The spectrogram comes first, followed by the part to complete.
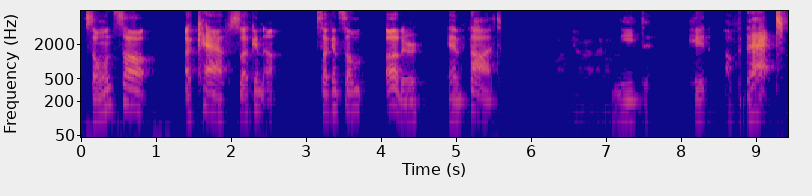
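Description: An actor playing a goofy, curious stoned young character in an amateur script reading, musing in a slow drawl. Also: mid-range voice, bright, forceful tone. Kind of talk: amateur dramatic script reading over video call.

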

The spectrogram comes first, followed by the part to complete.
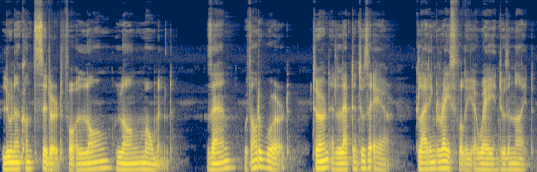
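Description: A man's voice: low voice, steady tone, unhurried, darkish tone. A man reading scripted fiction as the narrator of a dramatised story. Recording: music behind the voice.

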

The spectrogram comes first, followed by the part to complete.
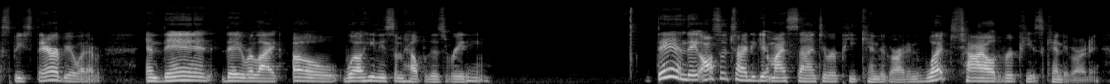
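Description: A young woman with a low voice speaks into a phone held at arm's length in a small room at home. She talks bluntly and with emphasis, hurrying through some lines and slowing down to press her points. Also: a bit bright. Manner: emphatic, blunt and quick-talking. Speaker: vlogger. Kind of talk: casual home vlog showing books. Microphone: phone camera held at arm's length.

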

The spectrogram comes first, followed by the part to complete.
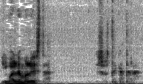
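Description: A man in his thirties from Barcelona with a very deep voice, talking in a dry, sarcastic way. He hesitates and fills gaps with "mm" as he mocks the clips he plays. He is recorded on a webcam at his desk. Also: completely flat delivery, fairly quick, a bit bright, in a whisper. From Barcelona, Spain. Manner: dry, ironic, hesitant with fillers. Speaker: video commentator. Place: indoor room before a printed backdrop.

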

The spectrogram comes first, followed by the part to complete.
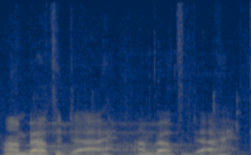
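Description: A man's voice: medium pitch, level tone, fast, a crowd in the background. A man chatting casually as he plays a zombie survival roleplay game. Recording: clearly noisy game audio.

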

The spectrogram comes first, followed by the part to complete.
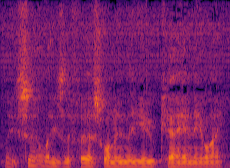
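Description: A man with an English accent giving an unscripted product review in a hesitant, halting way. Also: low voice, completely flat delivery, a little mellow. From United Kingdom. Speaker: amateur radio reviewer. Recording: dull lo-fi audio with background noise.

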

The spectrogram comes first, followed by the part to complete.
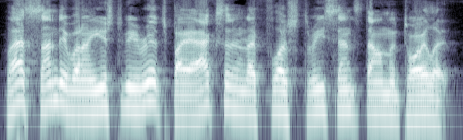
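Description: Older man reading a storybook, slightly high voice. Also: fairly bright tone. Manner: emphatic, with drawn-out wry punchlines. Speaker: storybook reader. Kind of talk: expressive read-aloud of a children's picture book.

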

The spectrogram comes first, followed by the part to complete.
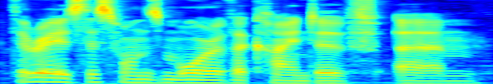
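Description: A young man narrating a tabletop game as game master, in halting, thoughtful phrases, speaking indoors over an online call. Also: on the low side, vocal fry. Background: faint music.

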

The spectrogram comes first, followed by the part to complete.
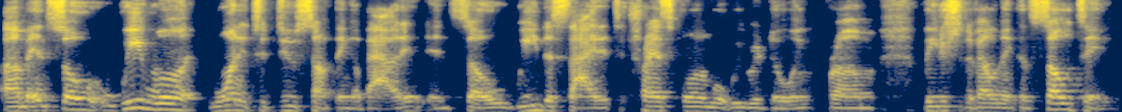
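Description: Texan man, 30s, low voice, earnest guest speaker on a video call, lots of ums. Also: normal speed, poor audio. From Texas. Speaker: nonprofit co-founder, guest speaker. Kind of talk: webinar talk. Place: small room at home.

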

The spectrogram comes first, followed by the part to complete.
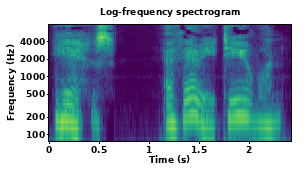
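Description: A woman voicing a gentle, small, childlike young woman from a classic novel, meek yet brave, earnest and polite. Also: low-pitched, slow pace, slightly rough, no room sound, heavily acted. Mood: tender, earnest. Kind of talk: dramatized audiobook reading of a classic novel.

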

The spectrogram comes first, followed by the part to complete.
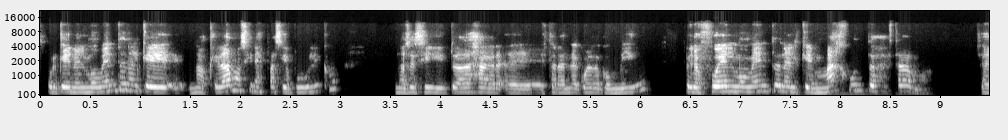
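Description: Woman on a video call, searching for words. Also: mid-range voice. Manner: searching for words, many restarts and English terms. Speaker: panelist, museum director. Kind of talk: panel discussion on video call. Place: home room with bookshelves.

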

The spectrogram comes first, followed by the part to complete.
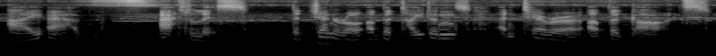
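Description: A man puts on an ancient Titan general for a storybook tale. The voice is deep and booming, drawn out slowly with a sneer. He gloats pompously and menacingly. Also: pushed and bright, exaggerated voice, rough recording.

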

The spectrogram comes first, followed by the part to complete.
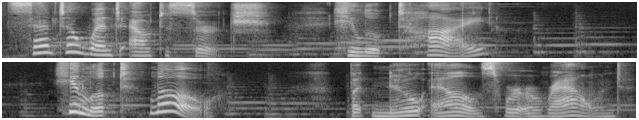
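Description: A woman's voice: medium pitch, animated, extremely slow, long pauses, darkish tone. A woman narrating a children's read-aloud, reading rhythmic verse expressively. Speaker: storybook narrator. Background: music.

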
